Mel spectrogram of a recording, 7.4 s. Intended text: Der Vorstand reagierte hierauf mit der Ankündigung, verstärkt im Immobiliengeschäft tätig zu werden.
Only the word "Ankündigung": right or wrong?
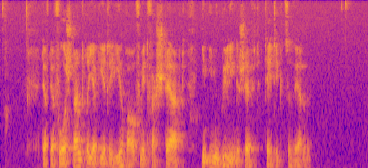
wrong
